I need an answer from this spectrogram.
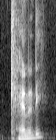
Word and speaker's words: Chennedy: Oh, it's pronounced Kennedy? Oh, okay. Miss Chennedy Carter. The H is silent, I guess.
